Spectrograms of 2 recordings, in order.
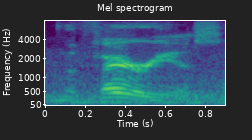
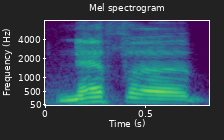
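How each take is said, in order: First: "Nefarious" said whole, firmly and a bit louder; confident pronunciation. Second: "Nefa?" sounded out haltingly with a questioning rise; unsure pronunciation. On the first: Streamer finally getting the viewer's name right, confident. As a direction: land "Nefarious" as if it has finally clicked. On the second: Streamer reading a viewer's name off chat, unsure and questioning. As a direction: stumble over "Nefa?" as if reading it for the first time. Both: Real, not acted. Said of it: "I don't know if I'm pronouncing this correctly".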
